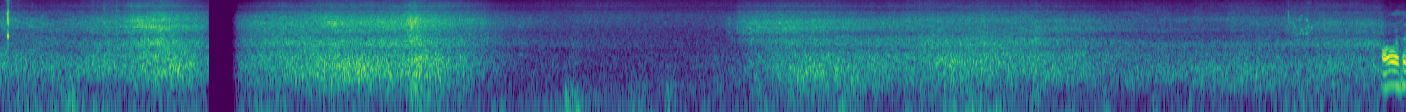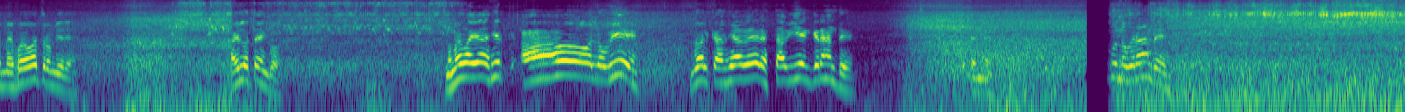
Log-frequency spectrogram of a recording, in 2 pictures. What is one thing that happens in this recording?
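Waves wash onto a beach and break nearby.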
